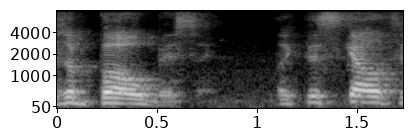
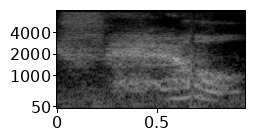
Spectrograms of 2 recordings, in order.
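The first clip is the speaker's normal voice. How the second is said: very quiet, hoarse, raspy, breathy whisper, barely there; 13 semitones higher, 18 dB quieter than usual. Describing a figure that looks at you and speaks: raspy, breathy voice. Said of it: "that sort of raspy, breathy voice".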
